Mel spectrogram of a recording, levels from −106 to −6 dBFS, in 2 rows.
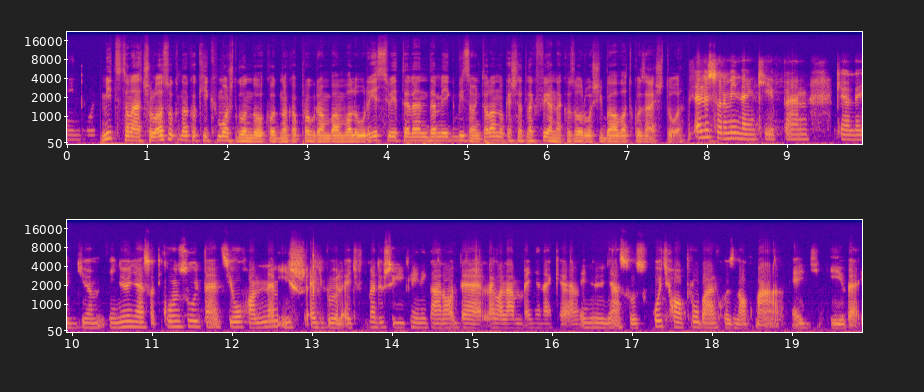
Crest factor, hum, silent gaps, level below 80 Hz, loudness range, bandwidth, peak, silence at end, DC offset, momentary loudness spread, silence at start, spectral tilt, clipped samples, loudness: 24 dB; none; none; -56 dBFS; 2 LU; 19.5 kHz; -6 dBFS; 0 s; under 0.1%; 10 LU; 0 s; -3 dB/octave; under 0.1%; -29 LUFS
